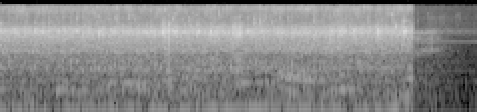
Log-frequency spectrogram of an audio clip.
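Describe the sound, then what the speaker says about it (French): Water runs steadily over a treasure-hunt block during rinsing, a continuous close splashing rush like a tap stream that cuts off abruptly near the end. "pour rincer notre bloc"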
